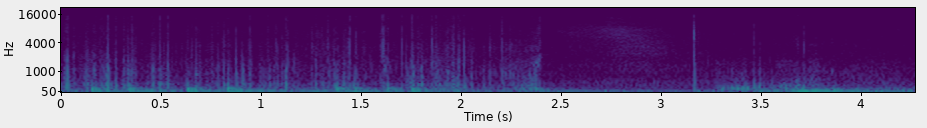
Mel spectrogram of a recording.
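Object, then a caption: Foam microphone windscreen. Long acrylic nails scratch a black foam microphone windscreen, making a dense, muffled, low rumbling scrape of quick strokes. The scratching quiets briefly in the middle, with one sharp tick, then picks up again with a deep rubbing thump.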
